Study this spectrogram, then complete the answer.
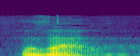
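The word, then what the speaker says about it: ذ: জাল। জা জা জা। জাল হরফটি উচ্চারিত হয় জিহ্বার অগ্রভাগ এবং সামনের দুই দাঁতের অগ্রভাগ। এখান থেকে পাতলা করে উচ্চারণ করতে হয়।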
